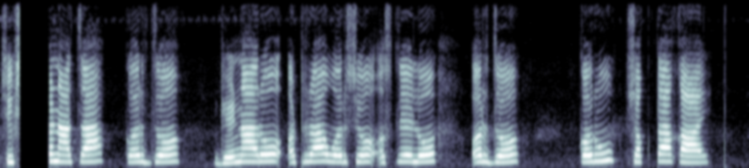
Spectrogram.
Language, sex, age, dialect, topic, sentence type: Marathi, male, 18-24, Southern Konkan, banking, question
